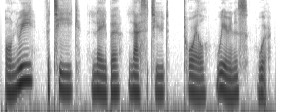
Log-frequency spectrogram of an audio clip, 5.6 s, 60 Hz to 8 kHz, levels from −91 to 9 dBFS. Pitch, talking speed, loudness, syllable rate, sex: 155 Hz, 75 wpm, -20 LUFS, 3.7 syllables/s, female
